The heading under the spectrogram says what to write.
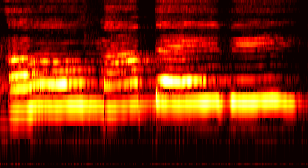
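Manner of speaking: put-on very high, long drawn-out "baby"; grandma's loving cry. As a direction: coo it like a grandma welcoming her grandchild. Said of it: "she'd be like".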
